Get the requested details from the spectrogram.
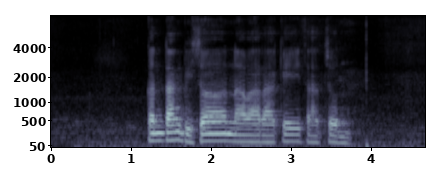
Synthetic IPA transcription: kənʈ̪aŋb̥i̤sɔnawaɾakesḁt͡ʃʊn

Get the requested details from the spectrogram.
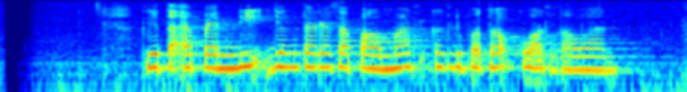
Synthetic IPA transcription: ɾit̪aʔɛpɛndid͡ʒɨŋt̪ɛɾɛsapalmərkɨrdipɔt̪ɔkəwart̪awan

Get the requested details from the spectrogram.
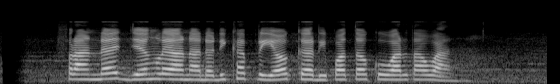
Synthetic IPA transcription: fɾandad͡ʒɨŋleɔnardodikapɾiɔkɨrdipɔt̪ɔkuwart̪awan

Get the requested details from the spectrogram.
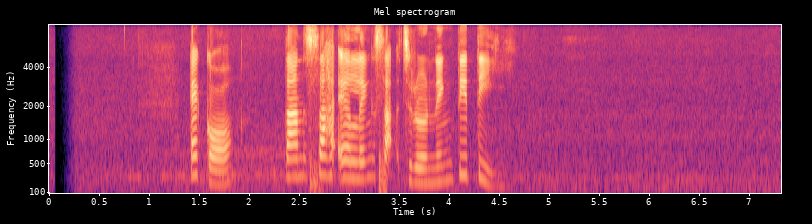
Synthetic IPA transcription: ʔekɔt̪ansahelɪŋsa̰ʔd̥ʒ̥ɾo̤nɪŋt̪it̪i

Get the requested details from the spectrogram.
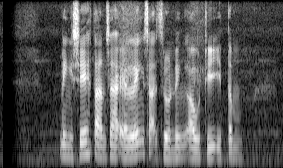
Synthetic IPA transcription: nɪŋʃɪht̪ansahelɪŋsa̰ʔd̥ʒ̥ɾo̤nɪŋaud̪̥i̤it̪əm

